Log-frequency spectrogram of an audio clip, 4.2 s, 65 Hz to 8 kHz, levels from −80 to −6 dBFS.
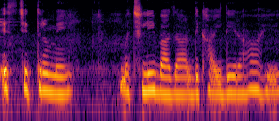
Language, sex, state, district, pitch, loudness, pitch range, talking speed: Hindi, female, Uttar Pradesh, Etah, 200 Hz, -25 LUFS, 190-220 Hz, 130 wpm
